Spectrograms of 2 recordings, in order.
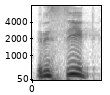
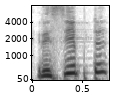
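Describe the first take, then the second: First: No p sound is heard before the t. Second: A p sound is heard before the final t. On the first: The speaker calls it right. "रिसीट बोलते हैं" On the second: The speaker calls it wrong. "रिसिप्ट गलत है"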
